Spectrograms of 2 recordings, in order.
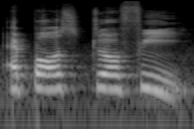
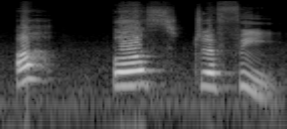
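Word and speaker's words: apostrophe: Next is this, it इज नॉट एपोस्ट्रोफी, इट्स नॉट एपोस्ट्रोफी, इट इज अपोस्ट्रोफी, अपोस्ट्रोफी, अपोस्ट्रोफी।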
